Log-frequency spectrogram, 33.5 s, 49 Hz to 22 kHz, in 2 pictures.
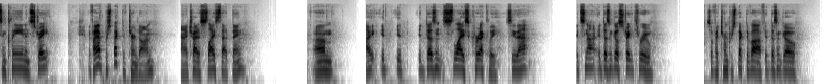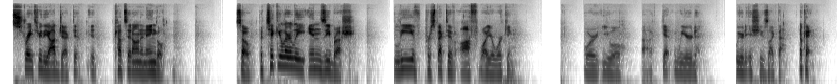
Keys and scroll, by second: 1.2 ctrl+z, 1.7 p, 5.0 shift+s, 6.7 shift+d, 13.0 p, 21.4 ctrl+z, 27.1 ctrl+w, 27.3 q.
